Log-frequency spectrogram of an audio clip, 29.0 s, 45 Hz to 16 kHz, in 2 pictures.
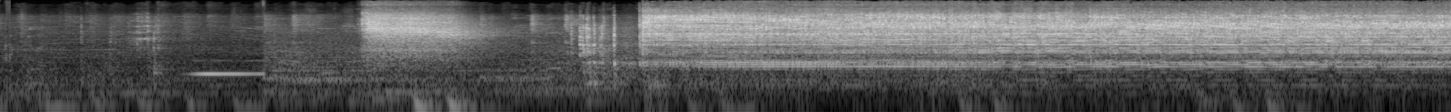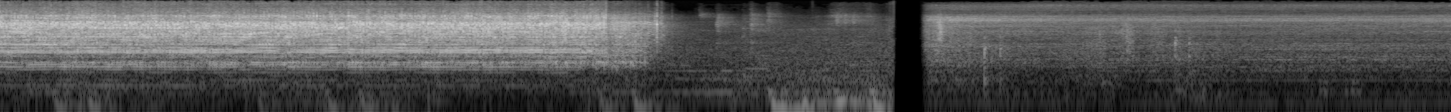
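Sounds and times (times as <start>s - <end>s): high-pitched air tool running: 3.6s - 4.8s, 6.4s - 21.2s.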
